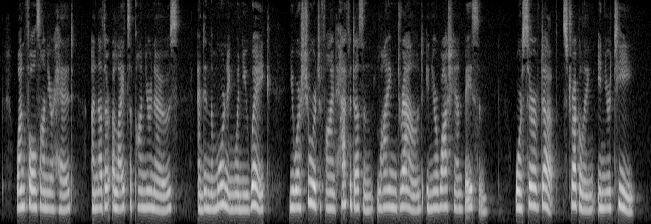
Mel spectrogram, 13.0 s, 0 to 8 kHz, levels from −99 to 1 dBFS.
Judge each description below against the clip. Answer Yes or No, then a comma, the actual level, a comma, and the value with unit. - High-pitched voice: Yes, high, 225 Hz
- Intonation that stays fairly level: Yes, narrow, 2.3 semitones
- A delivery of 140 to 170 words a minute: No, average, 180 wpm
